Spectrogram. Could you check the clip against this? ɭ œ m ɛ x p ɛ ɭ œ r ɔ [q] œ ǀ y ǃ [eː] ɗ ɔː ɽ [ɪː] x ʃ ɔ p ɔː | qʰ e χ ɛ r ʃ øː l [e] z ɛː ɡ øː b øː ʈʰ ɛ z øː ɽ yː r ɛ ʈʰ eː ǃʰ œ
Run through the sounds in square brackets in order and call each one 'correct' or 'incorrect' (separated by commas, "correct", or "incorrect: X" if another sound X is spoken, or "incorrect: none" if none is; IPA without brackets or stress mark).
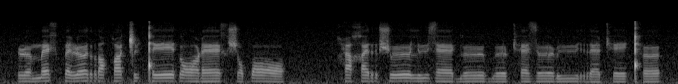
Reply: correct, correct, incorrect: ɛː, incorrect: y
